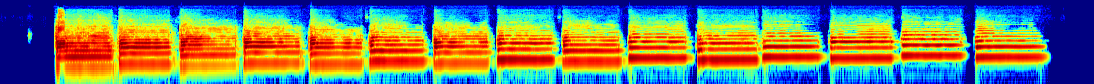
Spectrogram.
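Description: A major scale played in thirds, with many evenly spaced, sustained notes stepping up and back in a zigzag that climbs steadily higher. Each note is a clear, bright tone, played alone with no talk.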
